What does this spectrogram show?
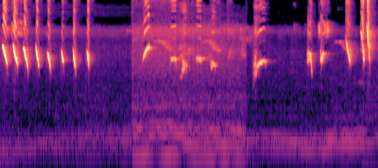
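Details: Talkative greater green leafbird in a garden: a regular burst of about seven sharp downslurred notes, then softer scattered whistles in background noise, ending with loud varied chips.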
